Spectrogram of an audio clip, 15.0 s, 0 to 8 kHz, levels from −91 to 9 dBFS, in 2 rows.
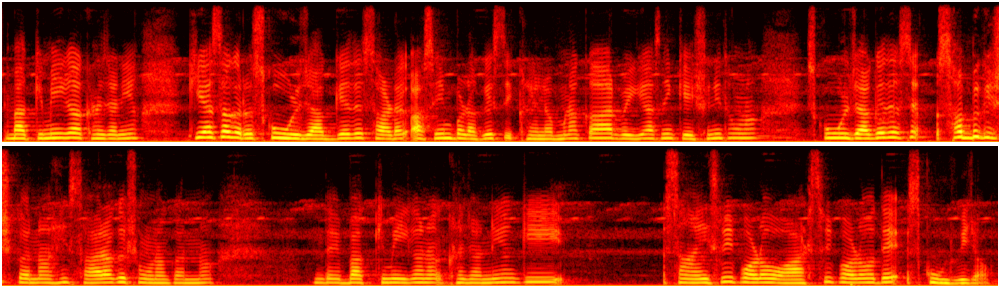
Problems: none marked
